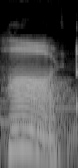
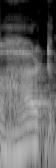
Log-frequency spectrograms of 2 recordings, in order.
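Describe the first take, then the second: First: The vowel is long, with no r sound. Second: The vowel is short. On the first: The speaker calls it right. "इसको आपने थोड़ा सा खींच कर पढ़ना है और आपने आर को भी साइलेंट रखना है" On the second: The speaker calls it wrong. "आपने इसको हर्ट नहीं पढ़ना"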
